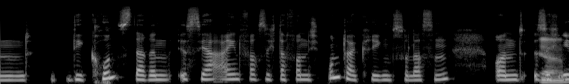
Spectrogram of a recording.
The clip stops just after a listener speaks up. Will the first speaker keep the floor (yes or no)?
yes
